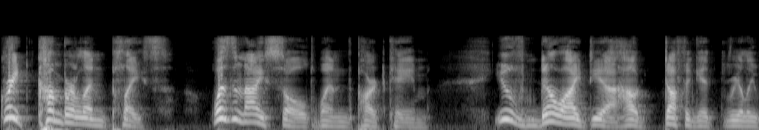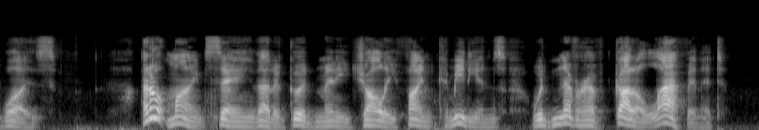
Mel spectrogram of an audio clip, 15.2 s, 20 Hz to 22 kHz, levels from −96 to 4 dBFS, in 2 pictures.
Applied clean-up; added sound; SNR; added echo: none; none; none; none.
